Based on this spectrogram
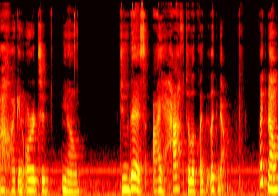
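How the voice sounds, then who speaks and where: Pausing long and often, a woman speaks in an animated tone with ordinary pitch variation. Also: fairly high pitch for a woman. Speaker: content creator vlogger. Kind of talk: casual talking-head vlog. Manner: fast.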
